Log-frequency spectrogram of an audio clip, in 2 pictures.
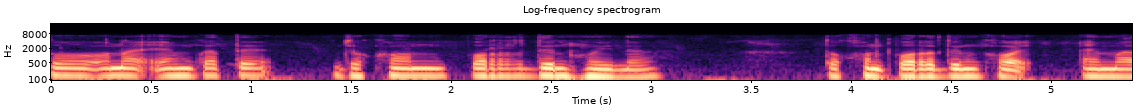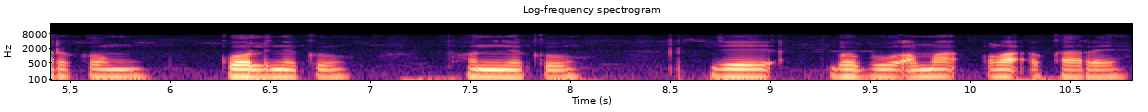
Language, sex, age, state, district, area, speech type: Santali, male, 18-30, West Bengal, Uttar Dinajpur, rural, spontaneous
